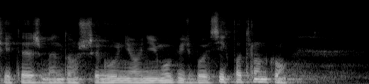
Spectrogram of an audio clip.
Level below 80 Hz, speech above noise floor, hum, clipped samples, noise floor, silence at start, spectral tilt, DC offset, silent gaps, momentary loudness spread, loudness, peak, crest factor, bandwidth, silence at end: -34 dBFS; 28 dB; none; under 0.1%; -50 dBFS; 0 s; -8 dB/octave; under 0.1%; none; 5 LU; -23 LUFS; -8 dBFS; 14 dB; 9.8 kHz; 0.45 s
